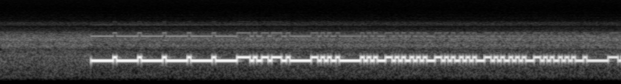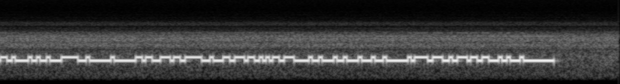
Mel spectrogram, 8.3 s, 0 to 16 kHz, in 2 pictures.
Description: RTTY (45.45 baud, 170 Hz shift), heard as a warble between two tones, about 1120 Hz centre. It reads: RYRYRYRYRY K5L TU SM1EN CQ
